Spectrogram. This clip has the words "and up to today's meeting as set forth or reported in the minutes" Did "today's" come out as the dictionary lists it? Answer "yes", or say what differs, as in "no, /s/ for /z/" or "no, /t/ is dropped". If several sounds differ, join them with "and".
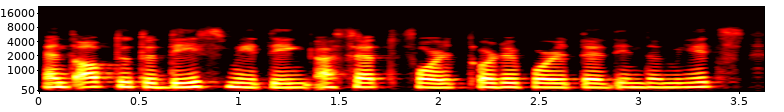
no, /s/ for /z/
